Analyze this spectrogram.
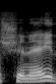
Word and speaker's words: Schnee: let's get started so Chen that's the proper pronunciation of your name correct sh yeah okay so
